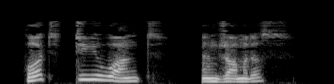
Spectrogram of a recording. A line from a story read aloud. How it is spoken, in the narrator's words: The Sovereign asks slowly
